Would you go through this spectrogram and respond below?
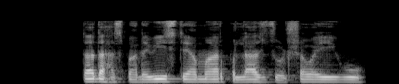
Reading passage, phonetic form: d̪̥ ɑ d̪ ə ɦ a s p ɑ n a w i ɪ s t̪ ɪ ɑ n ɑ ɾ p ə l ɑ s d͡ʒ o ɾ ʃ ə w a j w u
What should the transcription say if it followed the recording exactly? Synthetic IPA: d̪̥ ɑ d̪ ə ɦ a s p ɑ n a w i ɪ s t̪ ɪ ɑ m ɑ ɾ p ə l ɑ s d͡ʒ o ɽ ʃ ə w a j w u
